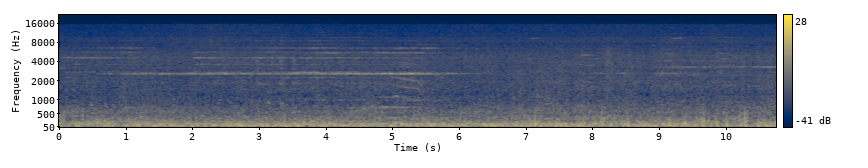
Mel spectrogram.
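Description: Double-stack container cars of a freight train rolling over a steel bridge: a steady rumble of wheels on rail, with a faint high wheel squeal for a few seconds in the first half.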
